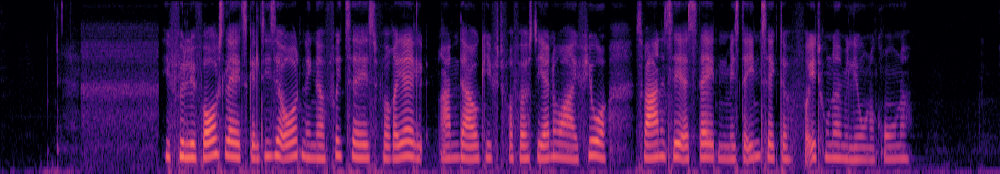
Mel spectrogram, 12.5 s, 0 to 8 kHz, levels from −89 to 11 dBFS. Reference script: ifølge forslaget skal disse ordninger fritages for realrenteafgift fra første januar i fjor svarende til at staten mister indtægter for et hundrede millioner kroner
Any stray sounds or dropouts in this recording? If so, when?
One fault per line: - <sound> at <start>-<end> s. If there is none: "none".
none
